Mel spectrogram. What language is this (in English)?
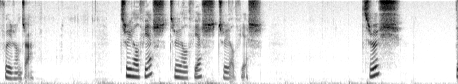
Faroese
